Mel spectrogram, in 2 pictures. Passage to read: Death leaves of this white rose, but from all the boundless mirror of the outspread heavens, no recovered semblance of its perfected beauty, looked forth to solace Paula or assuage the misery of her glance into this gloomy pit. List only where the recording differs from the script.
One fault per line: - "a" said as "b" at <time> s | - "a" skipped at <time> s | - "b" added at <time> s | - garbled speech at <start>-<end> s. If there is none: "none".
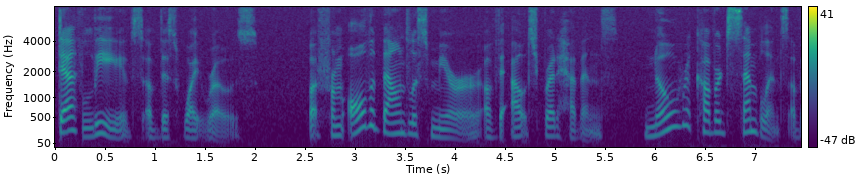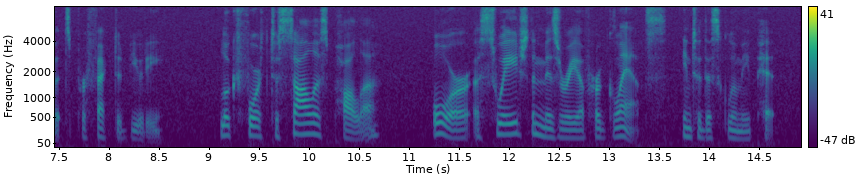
none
